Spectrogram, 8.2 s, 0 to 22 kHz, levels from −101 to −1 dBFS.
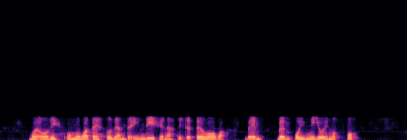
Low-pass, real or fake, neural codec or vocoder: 3.6 kHz; fake; codec, 16 kHz, 1 kbps, X-Codec, HuBERT features, trained on LibriSpeech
